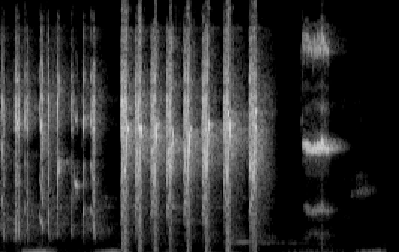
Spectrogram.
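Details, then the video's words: Lively konin "gacor" song in wild style, made of fast stuttering clusters of sharp high clicks and chirps, then a clear sustained whistled note after a short gap. "AUDIO KONIN GACOR NGALAS Suara Asli Alam Liar"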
